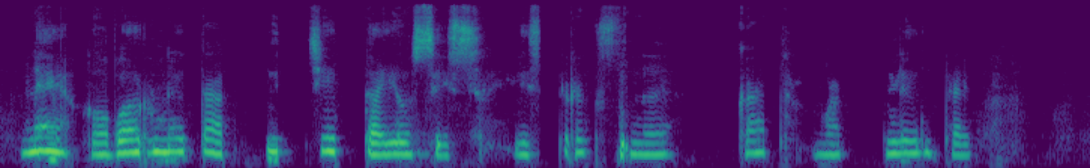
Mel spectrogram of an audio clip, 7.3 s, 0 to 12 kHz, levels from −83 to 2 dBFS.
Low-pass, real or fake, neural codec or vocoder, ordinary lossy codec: 10.8 kHz; fake; codec, 24 kHz, 1.5 kbps, HILCodec; none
